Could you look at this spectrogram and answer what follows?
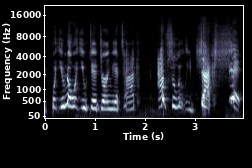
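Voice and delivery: high, loud, sustained tirade; berating the whole class in anger; furious yelling. Acted. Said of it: "Ochako yells out at everyone".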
